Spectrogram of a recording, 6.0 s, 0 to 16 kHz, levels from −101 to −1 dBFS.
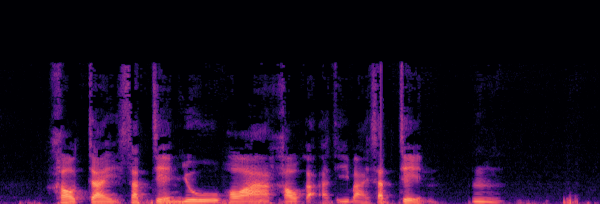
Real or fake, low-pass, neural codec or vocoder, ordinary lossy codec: fake; 14.4 kHz; vocoder, 44.1 kHz, 128 mel bands, Pupu-Vocoder; MP3, 48 kbps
